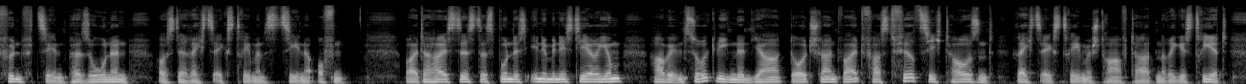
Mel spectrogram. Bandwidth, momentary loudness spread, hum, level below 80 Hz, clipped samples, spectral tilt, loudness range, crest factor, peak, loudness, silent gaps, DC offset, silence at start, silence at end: 17 kHz; 7 LU; none; -46 dBFS; under 0.1%; -4.5 dB/octave; 3 LU; 18 dB; -4 dBFS; -22 LUFS; none; under 0.1%; 0 s; 0 s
